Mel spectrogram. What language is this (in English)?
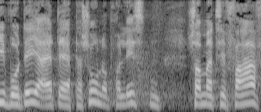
Danish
